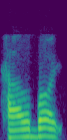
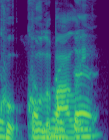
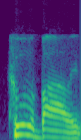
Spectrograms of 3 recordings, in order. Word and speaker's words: Koulibaly: I like, how do you say Calaboy? I'm not sure how you say the French kid, Calaboy. Koulibaly. Koulibaly.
